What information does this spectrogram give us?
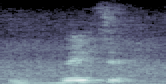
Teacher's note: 사전의 발음을 들어보면 visit 그래서 앞에 강세가 있어요. 그래서 강세가 마지막 모음에 있지 않네?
